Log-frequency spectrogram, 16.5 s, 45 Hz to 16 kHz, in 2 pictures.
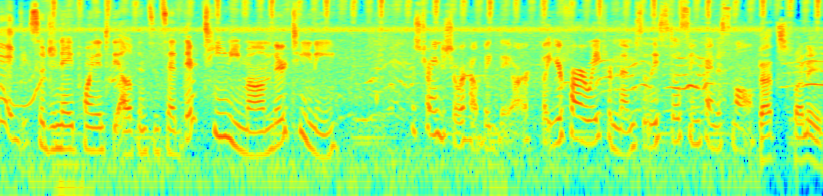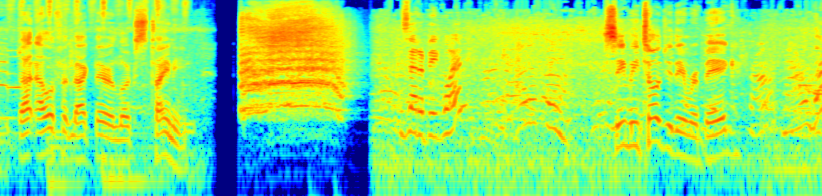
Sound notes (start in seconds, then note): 10.6 elephant trumpeting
